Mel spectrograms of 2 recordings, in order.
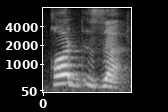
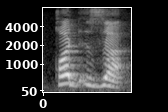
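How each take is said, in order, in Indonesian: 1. Bunyi "q-d" diucapkan dengan jelas sebelum "za". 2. Bunyi "q-d" diucapkan dengan jelas sebelum "za".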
